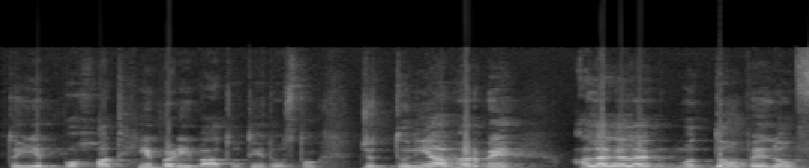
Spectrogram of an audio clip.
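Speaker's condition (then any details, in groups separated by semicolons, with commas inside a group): No condition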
